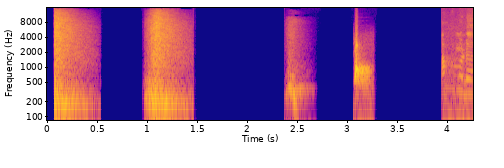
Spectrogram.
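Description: Sound effects of an animated intro graphic: four short hits with silence between them, two larger ones about a second apart at the start, then two smaller, shorter ones later on.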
